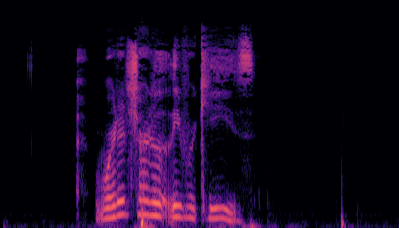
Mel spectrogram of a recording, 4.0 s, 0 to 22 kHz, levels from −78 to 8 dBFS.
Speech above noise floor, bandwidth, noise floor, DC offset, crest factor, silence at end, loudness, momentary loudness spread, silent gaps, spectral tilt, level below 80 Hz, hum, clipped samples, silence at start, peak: 44 dB; 14.5 kHz; -66 dBFS; under 0.1%; 20 dB; 1.45 s; -22 LUFS; 20 LU; none; -3.5 dB/octave; -42 dBFS; none; under 0.1%; 0.75 s; -6 dBFS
